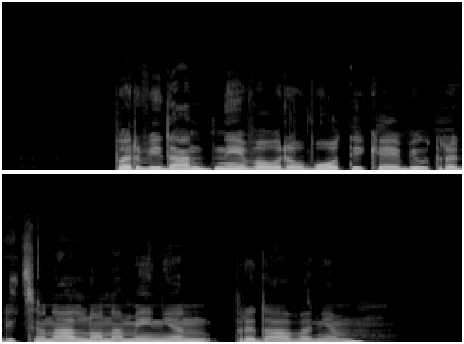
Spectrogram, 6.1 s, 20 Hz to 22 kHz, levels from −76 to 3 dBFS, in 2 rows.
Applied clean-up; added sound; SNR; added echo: neural mask model Resemble Enhance denoiser.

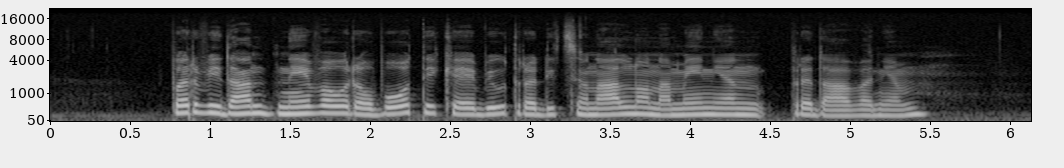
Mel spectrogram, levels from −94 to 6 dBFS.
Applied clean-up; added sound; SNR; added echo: none; none; none; none.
